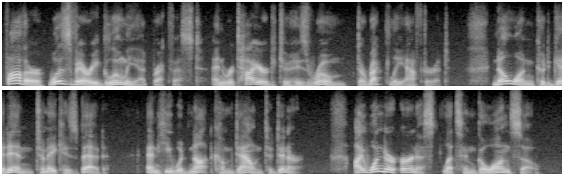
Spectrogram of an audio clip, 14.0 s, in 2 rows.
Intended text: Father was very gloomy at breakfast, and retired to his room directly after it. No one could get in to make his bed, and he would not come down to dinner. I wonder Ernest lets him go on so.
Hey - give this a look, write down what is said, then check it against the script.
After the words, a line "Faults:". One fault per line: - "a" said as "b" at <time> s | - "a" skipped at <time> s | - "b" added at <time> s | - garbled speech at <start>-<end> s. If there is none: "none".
Father was very gloomy at breakfast, and retired to his room directly after it. No one could get in to make his bed, and he would not come down to dinner. I wonder Ernest lets him go on so.
Faults:
none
